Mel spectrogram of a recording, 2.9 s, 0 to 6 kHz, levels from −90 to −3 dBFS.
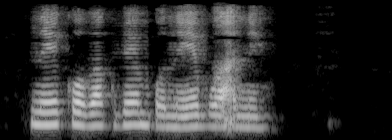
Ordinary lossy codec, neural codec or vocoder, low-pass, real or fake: AAC, 24 kbps; vocoder, 22.05 kHz, 80 mel bands, Vocos; 5.4 kHz; fake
